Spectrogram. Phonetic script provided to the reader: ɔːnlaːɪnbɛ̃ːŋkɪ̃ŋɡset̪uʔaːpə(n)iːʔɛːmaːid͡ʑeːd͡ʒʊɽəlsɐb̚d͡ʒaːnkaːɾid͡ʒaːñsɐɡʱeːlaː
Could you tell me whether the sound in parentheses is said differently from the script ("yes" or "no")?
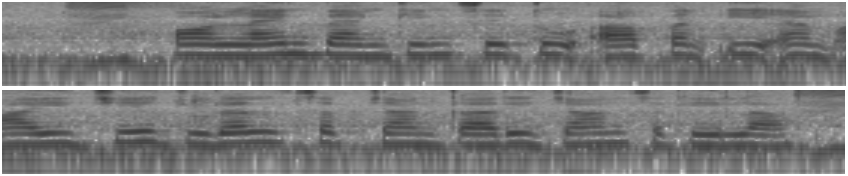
no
